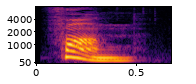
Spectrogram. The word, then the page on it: fun: British English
